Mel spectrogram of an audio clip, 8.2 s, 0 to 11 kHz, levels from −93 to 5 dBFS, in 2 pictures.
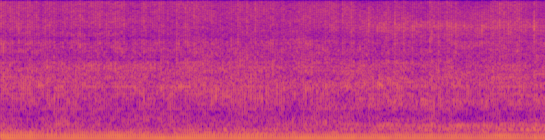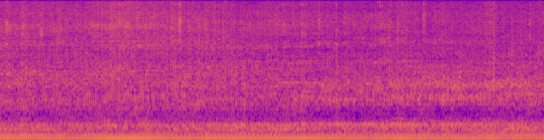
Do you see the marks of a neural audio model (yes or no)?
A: yes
